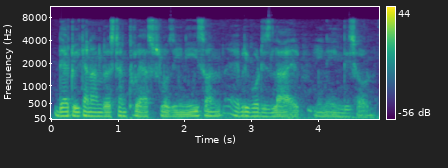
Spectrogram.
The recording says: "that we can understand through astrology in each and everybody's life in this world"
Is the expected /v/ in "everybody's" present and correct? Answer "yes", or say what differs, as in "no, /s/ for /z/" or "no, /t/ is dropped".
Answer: no, /b/ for /v/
